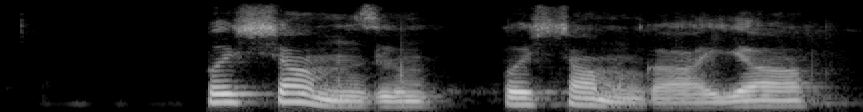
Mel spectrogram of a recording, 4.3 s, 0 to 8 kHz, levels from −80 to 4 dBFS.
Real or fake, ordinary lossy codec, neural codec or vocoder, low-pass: real; Opus, 24 kbps; none; 7.2 kHz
